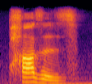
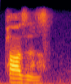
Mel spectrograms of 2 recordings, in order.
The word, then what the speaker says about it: pauses: to uh the word pauses Okay add that S at the end instead of pause pauses pauses okay very good um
